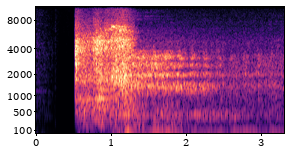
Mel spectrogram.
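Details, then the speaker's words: Land Rover Defender diesel, cold first start: cranks briefly, catches at once and settles into a steady, even low idle that quiets slightly; a little black smoke at first start is normal. Healthy cold start. "então aqui ó o barulho ele é constante e uniforme a gente não tem alterações no barul"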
